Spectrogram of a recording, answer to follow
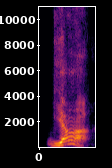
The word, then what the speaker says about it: Yah: But, one thing that everybody agrees on is that first part of the name, Yah.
